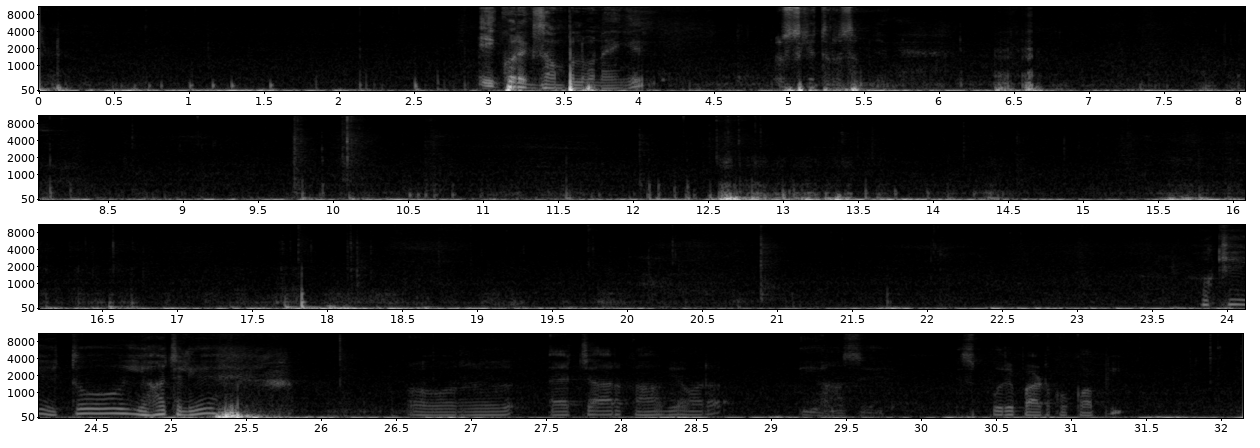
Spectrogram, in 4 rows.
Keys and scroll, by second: 31.2 ctrl+c.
